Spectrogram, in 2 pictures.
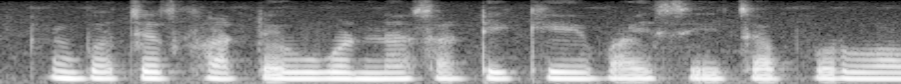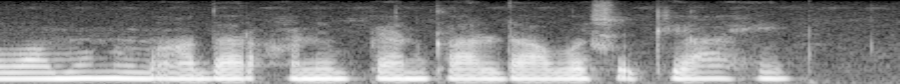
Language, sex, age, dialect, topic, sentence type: Marathi, male, 25-30, Standard Marathi, banking, statement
